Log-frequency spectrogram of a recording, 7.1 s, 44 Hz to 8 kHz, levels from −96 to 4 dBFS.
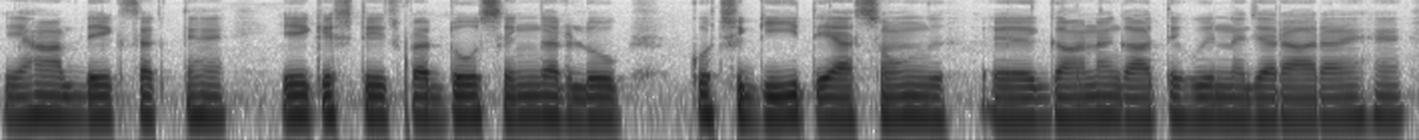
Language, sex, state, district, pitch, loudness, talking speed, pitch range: Hindi, male, Uttar Pradesh, Lalitpur, 110 Hz, -16 LUFS, 175 wpm, 105-115 Hz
